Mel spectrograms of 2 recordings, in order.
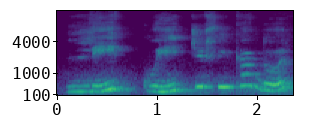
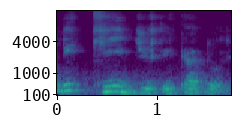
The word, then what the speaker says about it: liquidificador: que é o correto eu vou pronunciar liqüidificador mesmo e não liquidificador então mais uma exigência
